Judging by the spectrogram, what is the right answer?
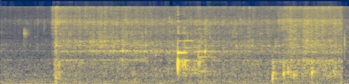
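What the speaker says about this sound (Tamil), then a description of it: "இப்போ நம்ம தக்காளி போடலாம்." Chopped tomatoes hit hot oil with onions and curry leaves for a prawn curry, setting off a loud, steady sizzle and a close stirring scrape that keeps going to the end.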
